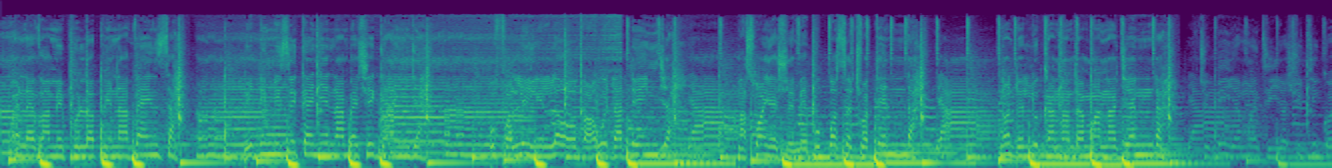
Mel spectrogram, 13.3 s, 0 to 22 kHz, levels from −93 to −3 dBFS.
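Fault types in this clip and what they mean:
There are no fault types in this clip.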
